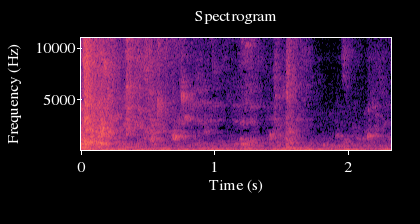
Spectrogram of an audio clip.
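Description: Bath water splashing and trickling in a baby bathtub as a baby is bathed, loudest at the start and settling into small, scattered splashes.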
